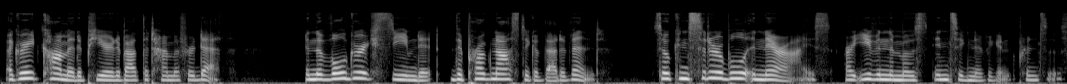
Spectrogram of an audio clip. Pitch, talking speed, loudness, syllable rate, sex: 220 Hz, 175 wpm, -17 LUFS, 5.7 syllables/s, female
